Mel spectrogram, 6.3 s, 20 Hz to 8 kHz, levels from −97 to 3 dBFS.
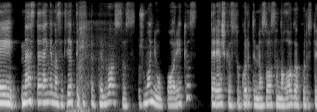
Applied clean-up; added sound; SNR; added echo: neural mask model DeepFilterNet 3.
